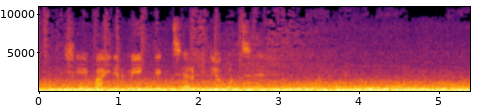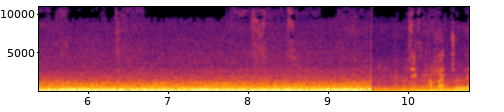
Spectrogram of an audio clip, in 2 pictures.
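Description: Airliner cabin noise in flight: a loud, steady drone of engines and rushing air with a constant low hum. It cuts off suddenly just before the end.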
